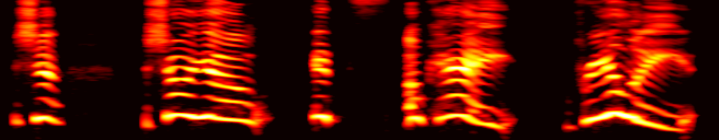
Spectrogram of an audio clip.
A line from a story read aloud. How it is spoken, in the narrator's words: Yachi squeaked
